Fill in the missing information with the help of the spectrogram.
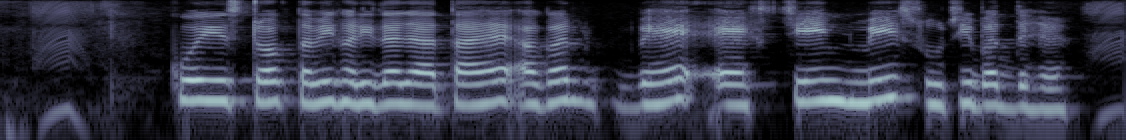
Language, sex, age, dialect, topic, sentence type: Hindi, female, 18-24, Kanauji Braj Bhasha, banking, statement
